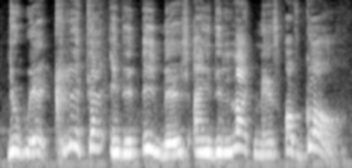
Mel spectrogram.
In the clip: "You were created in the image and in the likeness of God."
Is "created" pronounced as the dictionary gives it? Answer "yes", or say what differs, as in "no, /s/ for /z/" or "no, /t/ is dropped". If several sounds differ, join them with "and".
no, /d/ is dropped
